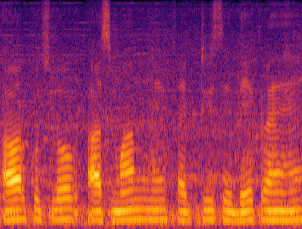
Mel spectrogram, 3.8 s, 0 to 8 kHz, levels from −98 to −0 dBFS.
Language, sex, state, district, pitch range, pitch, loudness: Hindi, male, Madhya Pradesh, Katni, 120-130 Hz, 125 Hz, -18 LUFS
